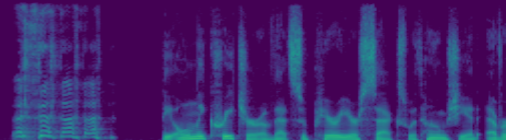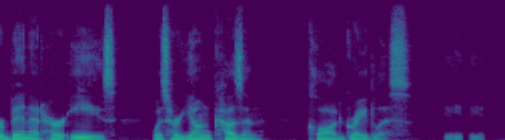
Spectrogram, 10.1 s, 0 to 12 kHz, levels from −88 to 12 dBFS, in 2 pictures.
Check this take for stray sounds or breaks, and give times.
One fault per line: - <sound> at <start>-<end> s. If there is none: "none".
- laugh at 0.1-1.2 s
- laugh at 9.5-9.9 s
